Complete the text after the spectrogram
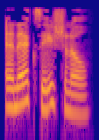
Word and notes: annexational: British English

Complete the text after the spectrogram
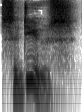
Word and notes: seduce: British English

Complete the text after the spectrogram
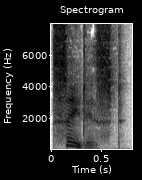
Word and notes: sadist: British English

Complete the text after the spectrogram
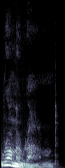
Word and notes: runaround: British English

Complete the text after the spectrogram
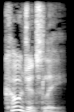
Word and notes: cogently: British English

